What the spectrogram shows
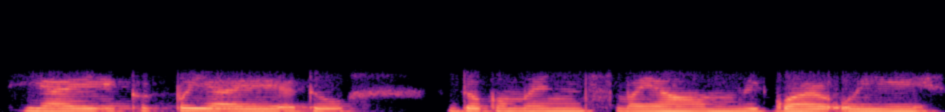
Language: Manipuri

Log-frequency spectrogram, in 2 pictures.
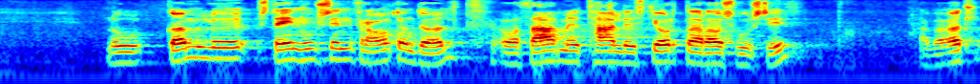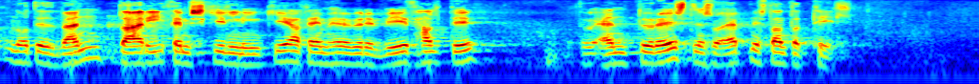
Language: Icelandic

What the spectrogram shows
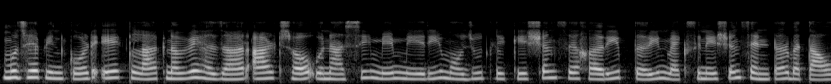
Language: Urdu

